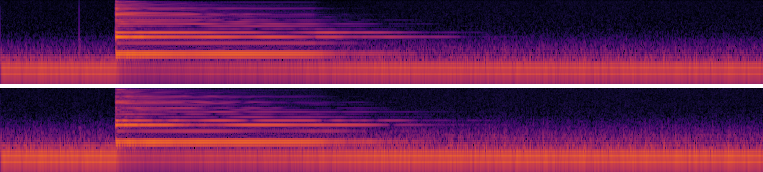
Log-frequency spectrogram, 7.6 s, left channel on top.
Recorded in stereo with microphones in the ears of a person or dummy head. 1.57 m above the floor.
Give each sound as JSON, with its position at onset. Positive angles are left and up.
{"t": 1.1, "sound": "a guitar", "side_deg": 30, "distance_m": 1.0}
